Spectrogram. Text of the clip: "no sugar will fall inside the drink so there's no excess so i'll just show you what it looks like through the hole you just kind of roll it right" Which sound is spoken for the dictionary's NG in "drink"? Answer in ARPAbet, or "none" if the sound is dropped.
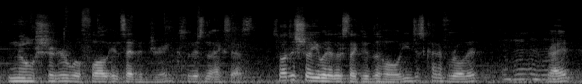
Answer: NG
